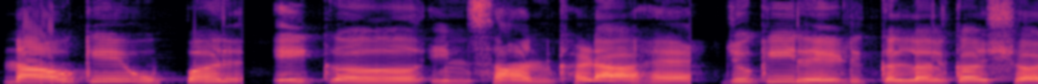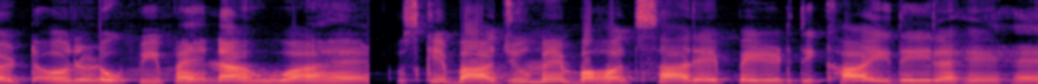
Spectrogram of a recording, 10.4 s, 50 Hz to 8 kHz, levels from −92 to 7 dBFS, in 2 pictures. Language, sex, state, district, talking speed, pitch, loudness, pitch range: Hindi, female, Bihar, Sitamarhi, 160 wpm, 230 Hz, -20 LUFS, 220-250 Hz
